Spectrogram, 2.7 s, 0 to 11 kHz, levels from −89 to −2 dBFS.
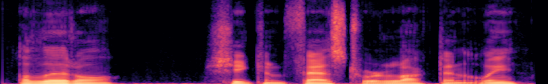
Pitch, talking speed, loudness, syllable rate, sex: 110 Hz, 110 wpm, -17 LUFS, 5.3 syllables/s, male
